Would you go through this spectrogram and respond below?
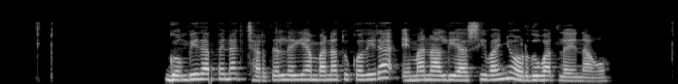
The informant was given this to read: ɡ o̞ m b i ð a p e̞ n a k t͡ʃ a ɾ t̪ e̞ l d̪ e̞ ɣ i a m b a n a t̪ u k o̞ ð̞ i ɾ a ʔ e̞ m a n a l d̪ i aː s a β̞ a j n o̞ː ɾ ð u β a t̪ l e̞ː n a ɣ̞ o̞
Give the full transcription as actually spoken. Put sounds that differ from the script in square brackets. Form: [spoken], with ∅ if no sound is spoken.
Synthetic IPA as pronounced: ɡ o̞ m b i ð a p e̞ n a k t͡ʃ a ɾ t̪ e̞ l d̪ e̞ ɣ i a m b a n a t̪ u k o̞ ð̞ i ɾ a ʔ e̞ m a n a l d̪ i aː s [i] β̞ a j [ɲ] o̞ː ɾ ð u β a t̪ l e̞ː n a ɣ̞ o̞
